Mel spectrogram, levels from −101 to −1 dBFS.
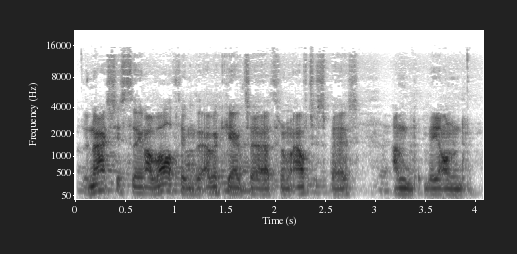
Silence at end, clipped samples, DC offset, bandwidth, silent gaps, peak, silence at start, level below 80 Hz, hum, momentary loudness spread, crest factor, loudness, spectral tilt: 0.15 s; under 0.1%; under 0.1%; 15 kHz; none; -4 dBFS; 0.05 s; -62 dBFS; none; 13 LU; 18 dB; -22 LUFS; -5.5 dB/octave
